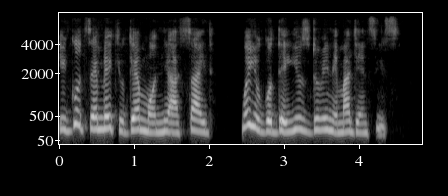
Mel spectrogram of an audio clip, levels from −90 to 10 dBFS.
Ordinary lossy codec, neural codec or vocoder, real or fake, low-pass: none; codec, 16 kHz, 4.8 kbps, FACodec; fake; 7.2 kHz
